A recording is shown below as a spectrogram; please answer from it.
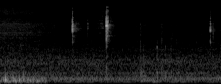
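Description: Two sharp metallic clicks about a third of a second apart, the second louder, as two titanium folding knives are handled, with a soft rustle of hands before them.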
